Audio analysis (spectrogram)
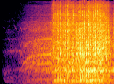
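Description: A tractor engine that is being worked on cranks up with a rising mechanical whine, then bursts into a loud, rough, rattling roar that holds steady. No one speaks.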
